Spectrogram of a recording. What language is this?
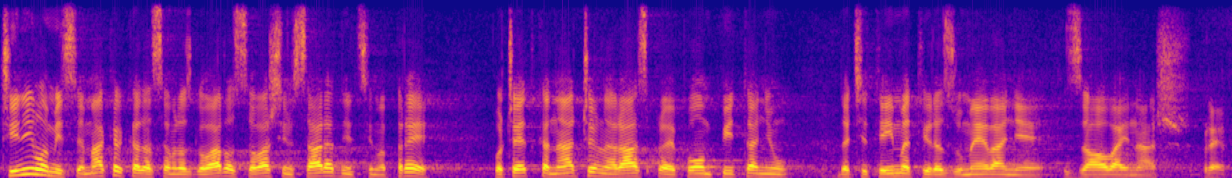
Serbian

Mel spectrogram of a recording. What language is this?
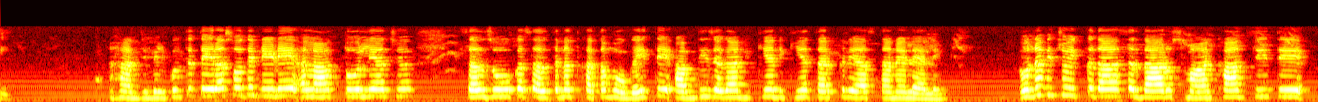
Punjabi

